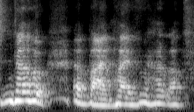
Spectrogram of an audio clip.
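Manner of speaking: laughing through the words. Acted. Akers answering Sir Lucius, laughing as he speaks. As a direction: let a laugh break into it.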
